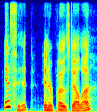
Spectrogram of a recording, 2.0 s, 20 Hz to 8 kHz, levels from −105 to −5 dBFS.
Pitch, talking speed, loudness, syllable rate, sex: 200 Hz, 125 wpm, -18 LUFS, 5.6 syllables/s, female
